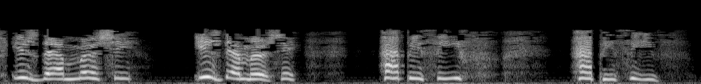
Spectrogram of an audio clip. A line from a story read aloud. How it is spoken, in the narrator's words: with a look of despair he sobbed out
